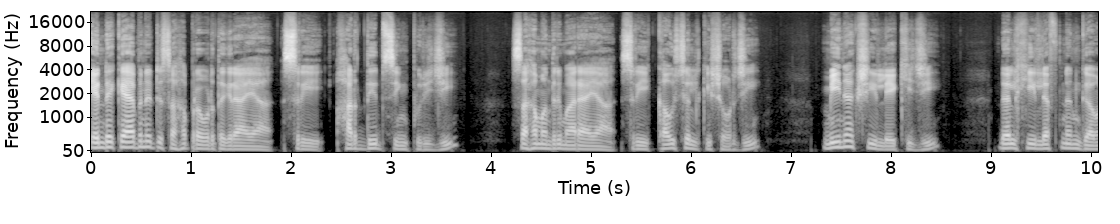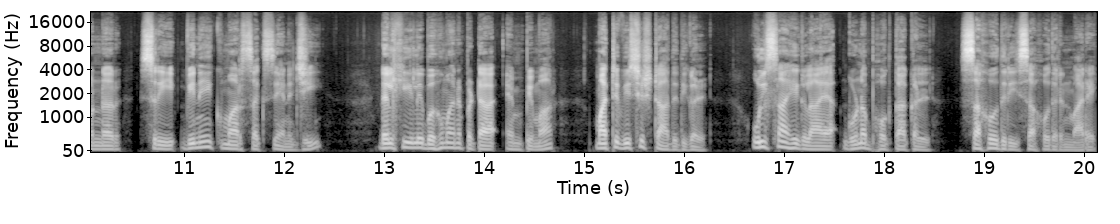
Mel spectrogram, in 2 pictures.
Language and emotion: Malayalam, neutral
